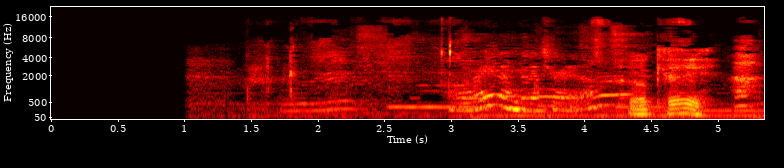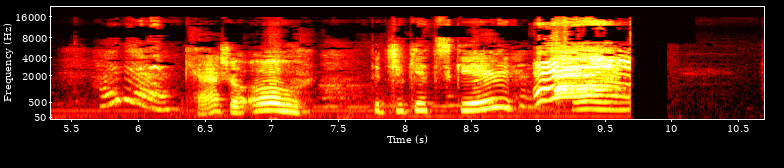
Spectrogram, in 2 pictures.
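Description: A baby babbles and squeals up close.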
